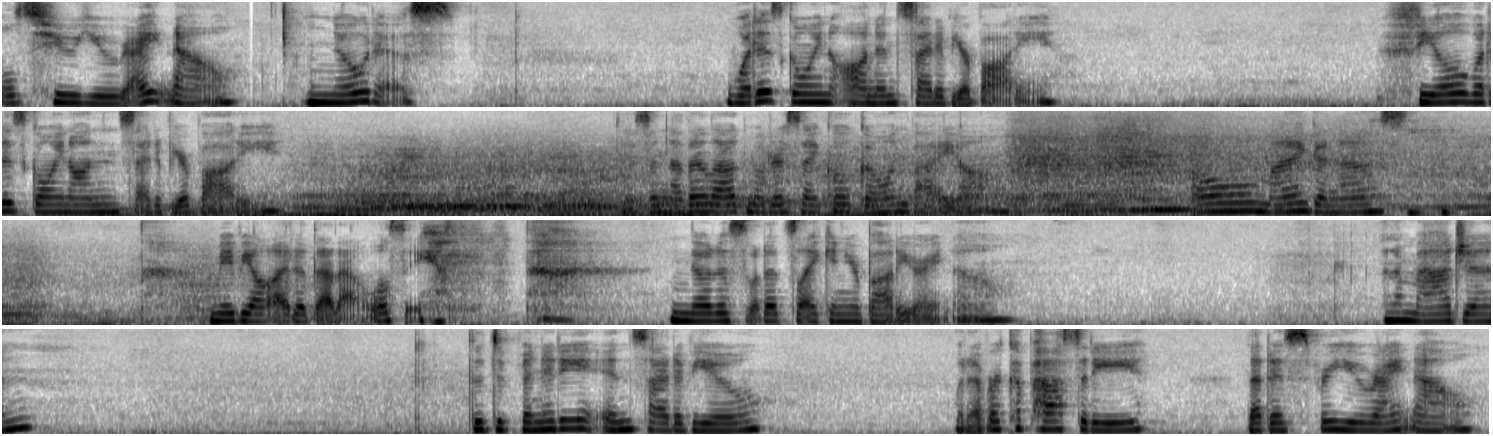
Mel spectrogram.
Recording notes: There is a lot of background noise in this episode. I'm not sure why my microphone recorded so much background noise and I didn't know until after the whole episode was recorded.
